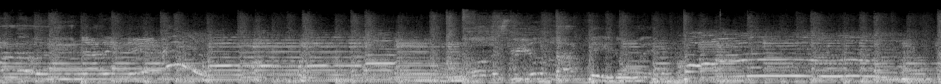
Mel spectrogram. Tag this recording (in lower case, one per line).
music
